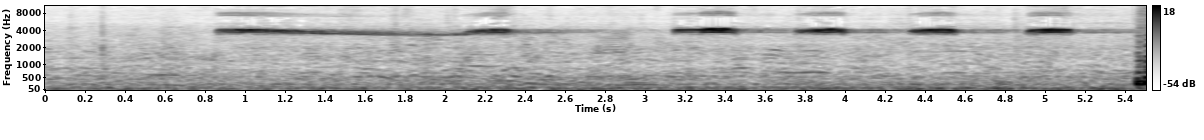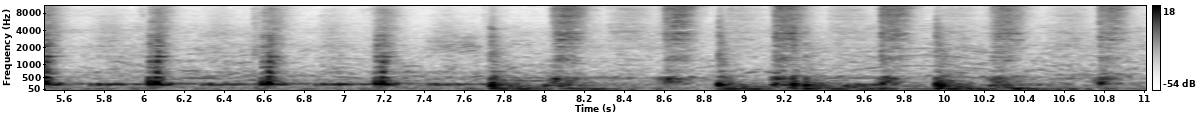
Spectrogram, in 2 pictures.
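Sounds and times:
quick drum beat with band: 0:05.3 - 0:11.0
marching band drum hits: 0:05.4 - 0:11.0.

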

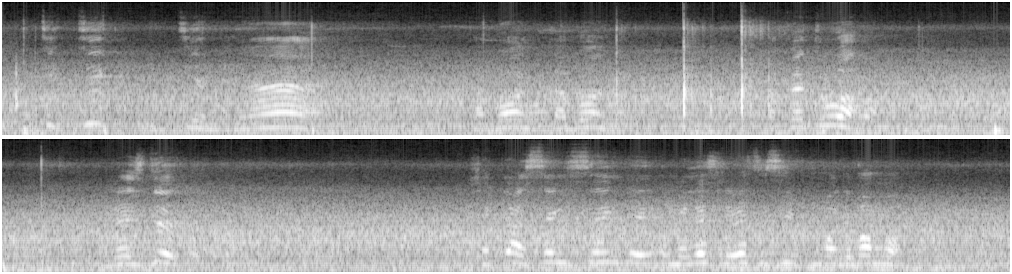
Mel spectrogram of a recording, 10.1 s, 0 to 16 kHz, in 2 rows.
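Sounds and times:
football taps from a foot: 0:03.0 - 0:04.0.

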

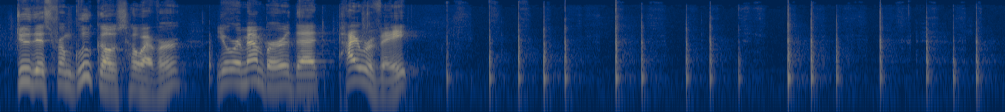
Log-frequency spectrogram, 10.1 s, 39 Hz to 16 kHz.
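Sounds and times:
chalk tapping on blackboard: 0:04.4 - 0:10.0.

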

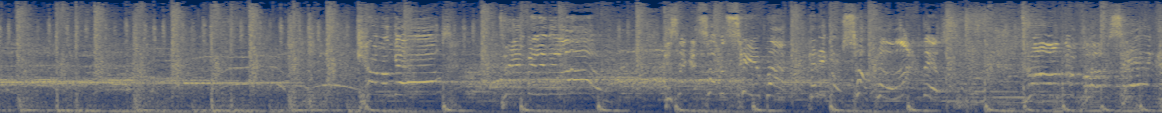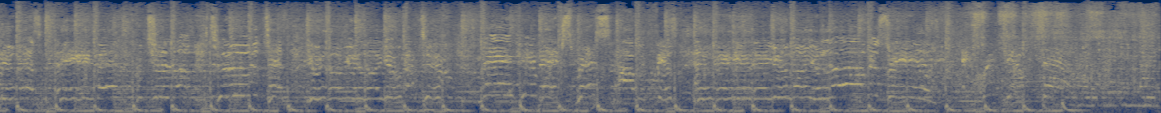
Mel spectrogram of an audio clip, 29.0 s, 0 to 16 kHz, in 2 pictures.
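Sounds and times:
backing track with steady beat: 0:00.0 - 0:29.0
woman singing pop song: 0:04.3 - 0:29.0.

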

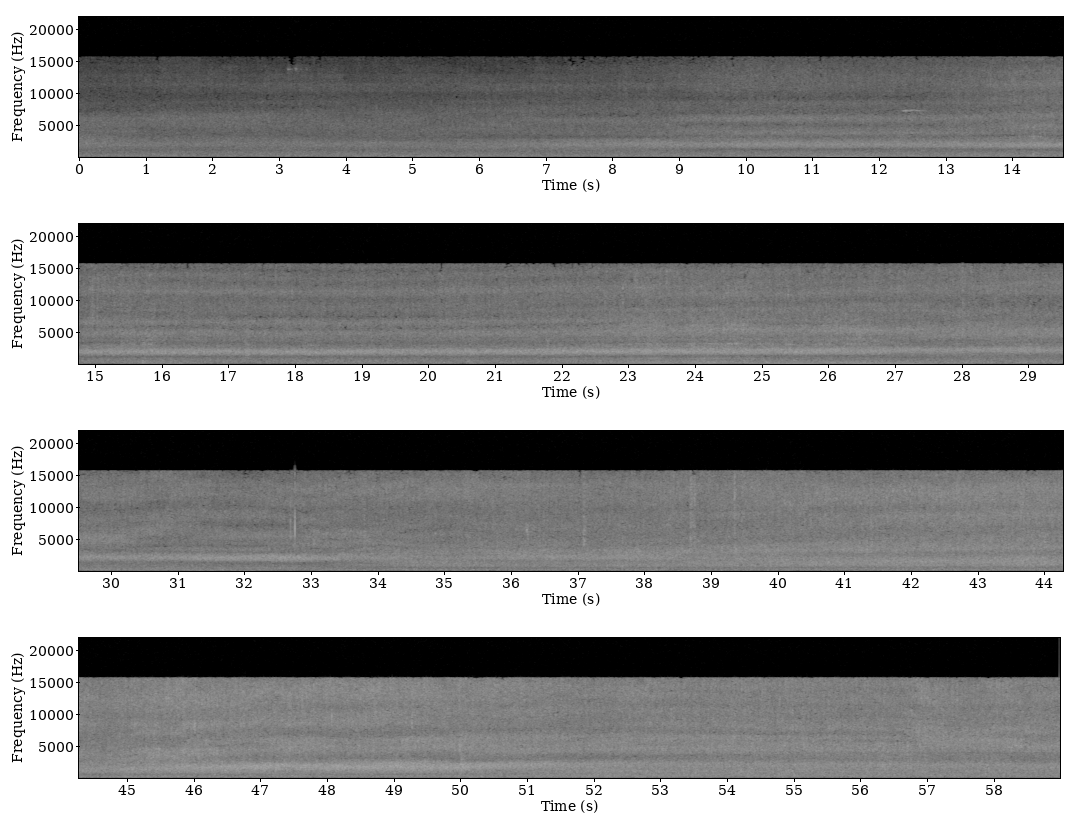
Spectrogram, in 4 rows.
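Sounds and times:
vehicle driving on road: 0:00.0 - 0:59.0.

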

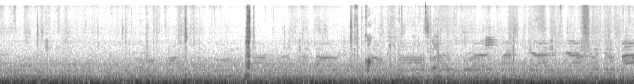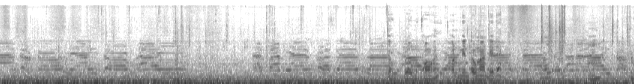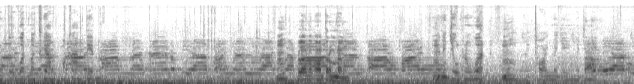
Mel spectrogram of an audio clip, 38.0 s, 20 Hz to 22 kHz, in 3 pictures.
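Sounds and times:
vehicle rumbling on road: 0:00.0 - 0:38.0
person talking or singing: 0:20.4 - 0:27.4, 0:30.8 - 0:32.4, 0:33.9 - 0:37.5.

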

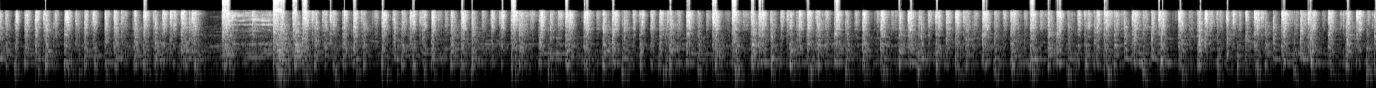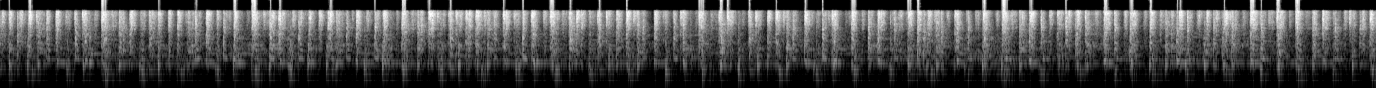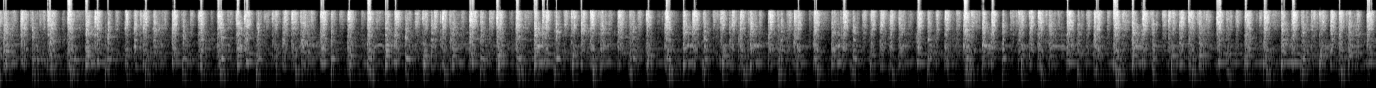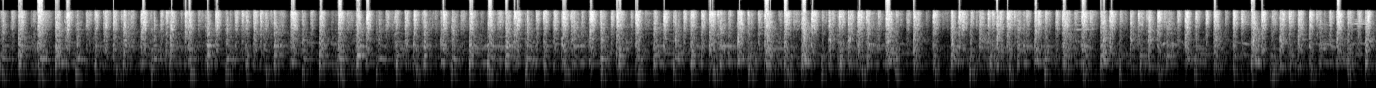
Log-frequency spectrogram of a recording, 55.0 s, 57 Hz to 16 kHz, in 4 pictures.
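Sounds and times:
marching snare drums playing: 0:00.0 - 0:13.8, 0:14.5 - 0:55.0.

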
